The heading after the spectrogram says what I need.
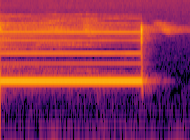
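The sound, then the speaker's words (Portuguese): A telephone tone on a call to a brother. One loud, steady, mid-pitched note holds for about a second and a half, then stops abruptly, leaving faint noise. “Meu irmão, meu irmão, vou ligar para o meu irmão.”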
